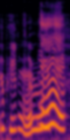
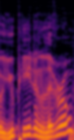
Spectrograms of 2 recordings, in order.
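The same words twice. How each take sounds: First: It is said in a high-pitched voice. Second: It is said in a normal voice.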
